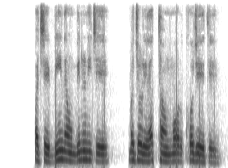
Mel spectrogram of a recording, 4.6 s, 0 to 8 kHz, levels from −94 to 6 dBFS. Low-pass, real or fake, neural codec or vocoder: 7.2 kHz; real; none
